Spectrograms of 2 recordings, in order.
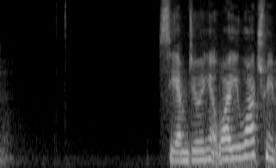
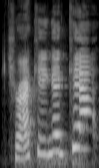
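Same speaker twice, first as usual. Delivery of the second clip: cat said higher and louder with a rise; high emphatic correction; 8 semitones higher, 7 dB louder than usual. Shown as a demonstration. Correcting viewers, high-pitched insistent. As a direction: chirp it up high to set the record straight. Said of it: "Not hurting".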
